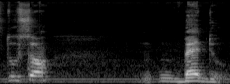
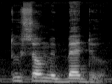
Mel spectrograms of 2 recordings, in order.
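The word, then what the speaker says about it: Thuso Mbedu: It's hard to pronounce because I guess she's African. Her name is Tuso Bedu. Tuso Mbedu.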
